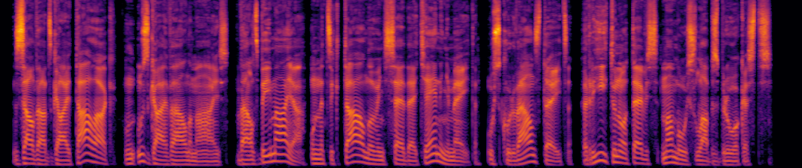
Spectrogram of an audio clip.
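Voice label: Pasaka, Latvian; LV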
